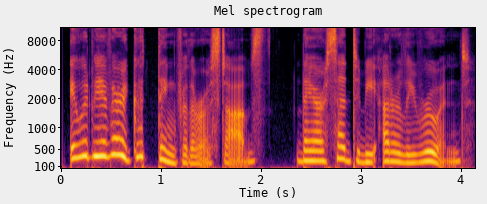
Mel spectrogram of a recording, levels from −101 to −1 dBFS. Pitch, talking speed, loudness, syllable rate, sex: 240 Hz, 245 wpm, -17 LUFS, 6.3 syllables/s, female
